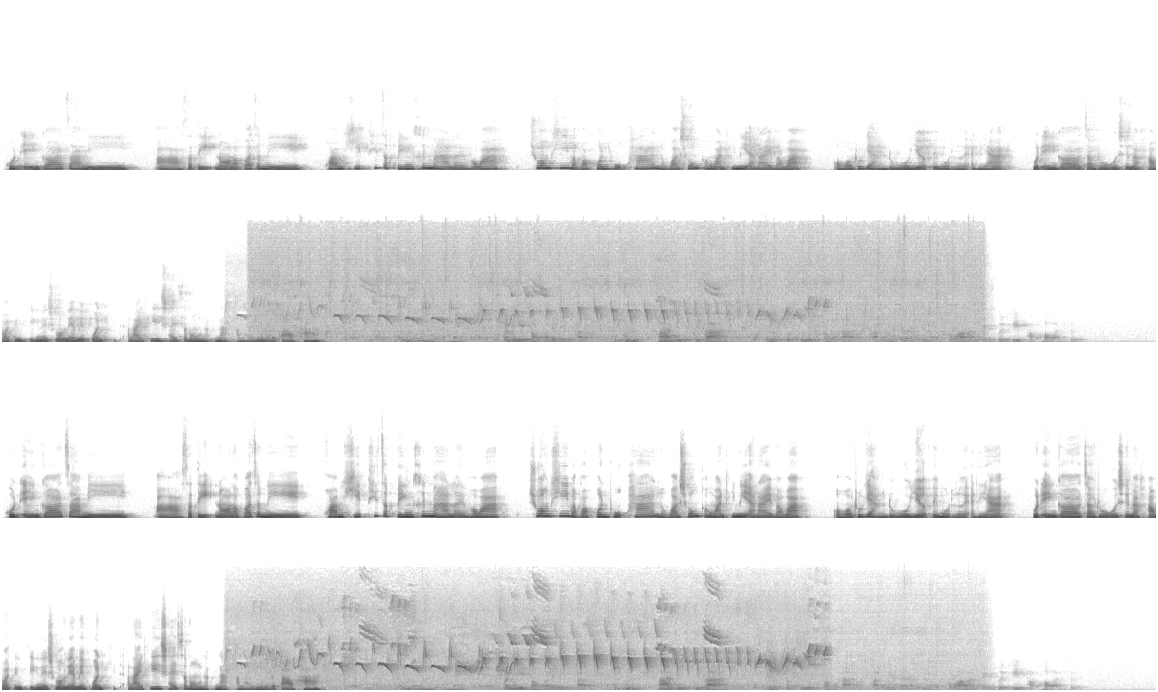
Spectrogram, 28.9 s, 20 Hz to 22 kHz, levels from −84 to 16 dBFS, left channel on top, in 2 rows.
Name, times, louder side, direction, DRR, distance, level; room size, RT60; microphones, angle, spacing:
voice 1, 0.1-1.6 1.9-3.7 4.0-4.5 4.9-6.2 6.6-10.0 10.4-12.5 12.9-15.7 16.0-18.4, right 4 dB, 75° right, 14 dB, 0.7 m, -24 dB
sound 1, 17.2-24.8, right 9 dB, 40° right, 0.8 m, -36 dB
sound 2, 17.5-26.7, left 5 dB, 40° left, 3.4 m, -46 dB
voice 2, 19.4-20.2 20.7-21.8 22.1-23.6 24.0-27.8, equal, ahead, 0 dB, 4.0 m, -42 dB
18.0 x 16.5 x 3.0 m, 0.32 s
head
